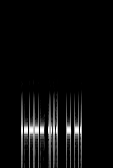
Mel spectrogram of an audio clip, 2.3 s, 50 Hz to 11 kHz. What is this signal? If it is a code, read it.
Morse code, heard as a keyed tone, about 46 wpm, 700 Hz. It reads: 1H TN
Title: Winter Field Day Exchanges 45wpm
